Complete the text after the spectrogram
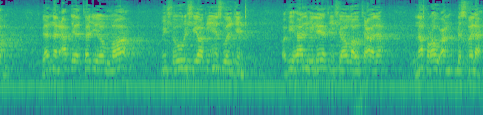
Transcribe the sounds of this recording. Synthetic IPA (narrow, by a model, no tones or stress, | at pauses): m | bɪʔanːalʕab̚d̪jalt̪ad͡ʒʔɪlalˤːɑːh | mɪnʃʊɾuːɾɪʃːajɑːt̪ˤiːnswald͡ʒɪnː | wa̰fiːɦaːðɪhɪlːajlaʔɪnʃaːʔɑlˤːɑːhʊt̪aʕaːla | naqɾˤɑʕanbɪsmɪlaː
